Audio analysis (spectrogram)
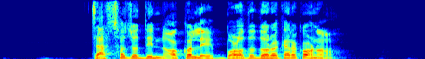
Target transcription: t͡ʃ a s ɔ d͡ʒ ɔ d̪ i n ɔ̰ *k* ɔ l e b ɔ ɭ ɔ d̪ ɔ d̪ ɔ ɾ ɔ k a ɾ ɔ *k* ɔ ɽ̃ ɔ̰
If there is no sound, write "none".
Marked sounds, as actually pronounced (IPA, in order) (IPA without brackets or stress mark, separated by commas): k, k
